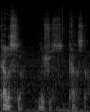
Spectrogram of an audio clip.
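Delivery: hushed, breathy, breathed-out voice. Introducing himself in character to another adventurer, like James Bond. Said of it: "he's just introducing himself like James Bond".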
